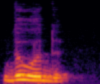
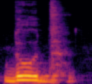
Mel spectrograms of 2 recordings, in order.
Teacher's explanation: became unaspirated and the preceding vowel received high tone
